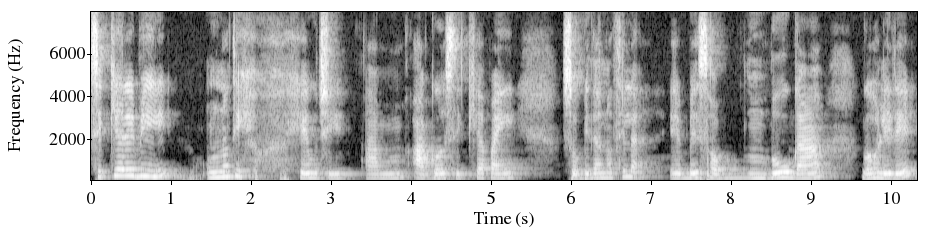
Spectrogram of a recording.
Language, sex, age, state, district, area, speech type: Odia, female, 30-45, Odisha, Ganjam, urban, spontaneous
